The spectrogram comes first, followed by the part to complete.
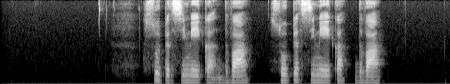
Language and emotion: Russian, neutral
